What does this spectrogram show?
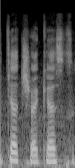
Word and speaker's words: Catchacast: en format vidéo aussi également donc maintenant le catch à castres comme ça se prononce c'est dur à dire mais c'est facile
